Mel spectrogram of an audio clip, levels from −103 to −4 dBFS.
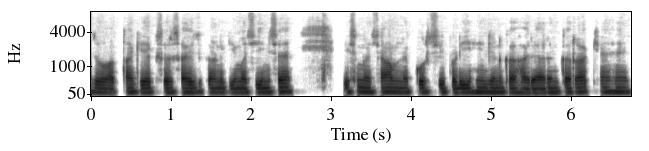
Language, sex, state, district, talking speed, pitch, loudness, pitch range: Marwari, male, Rajasthan, Churu, 170 wpm, 100 Hz, -19 LUFS, 95-105 Hz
